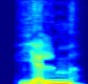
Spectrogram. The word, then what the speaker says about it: Hjelm: When a word begins with an HJ combination, the H is silent. Try to read number 11. – Hjelpe. – 12. – Hjelm.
